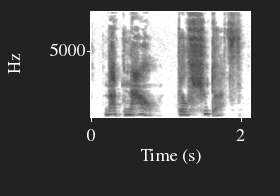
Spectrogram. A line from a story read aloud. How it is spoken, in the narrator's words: she whispered to Cully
